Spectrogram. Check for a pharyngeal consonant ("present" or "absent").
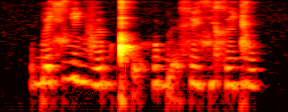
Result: absent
